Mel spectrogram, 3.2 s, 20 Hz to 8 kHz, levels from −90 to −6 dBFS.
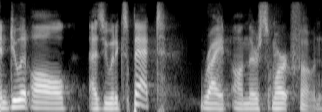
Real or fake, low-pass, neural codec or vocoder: fake; 7.2 kHz; codec, 16 kHz, 1 kbps, X-Codec, HuBERT features, trained on LibriSpeech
